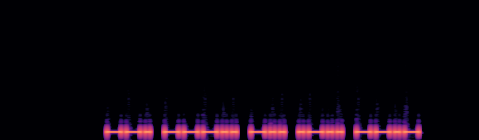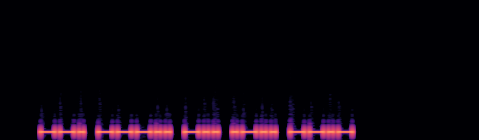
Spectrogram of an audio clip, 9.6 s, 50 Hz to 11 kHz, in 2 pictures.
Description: Morse code, heard as a keyed tone, about 25 wpm, 700 Hz. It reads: G8DLQ G8DLQ
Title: DXCC-100 Call Signs - 5 Characters - Repeated 2x - 25wpm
